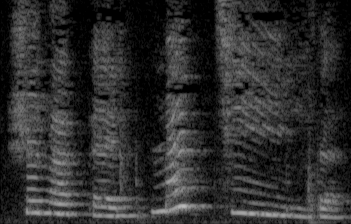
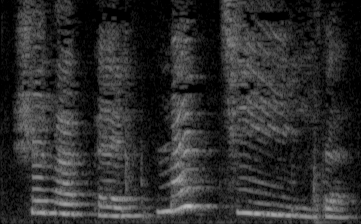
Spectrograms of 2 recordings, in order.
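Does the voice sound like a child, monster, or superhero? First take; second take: child; child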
